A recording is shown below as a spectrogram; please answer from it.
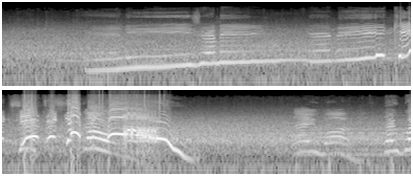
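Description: Boys' voices holding a long, slowly rising note, breaking about five seconds in into very loud excited yells as the match-winning goal kick goes through, with stadium crowd noise underneath.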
